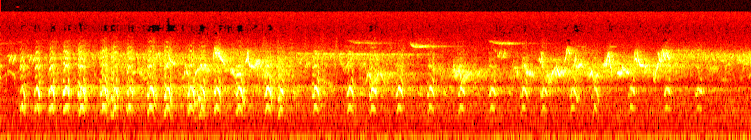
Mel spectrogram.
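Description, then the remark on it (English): A pileated woodpecker calls loudly in a national park, a rapid rhythmic series of ringing, clucking notes that repeats in bursts for several seconds with no talking. “The pileated woodpecker again. It's so loud.”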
